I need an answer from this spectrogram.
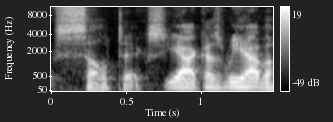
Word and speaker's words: Celtic: In the US, we typically pronounce it like Celtics. Yeah, cuz we have a foot we have a basketball team called the Celtics, but it's but it's pronounced Celtic.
